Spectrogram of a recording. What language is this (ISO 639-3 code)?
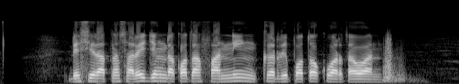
sun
